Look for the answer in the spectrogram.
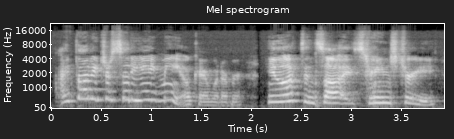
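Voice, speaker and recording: An amateur storyteller reads her own childhood writing aloud in a mock-dramatic, sardonic way, tossing in casual snarky asides. Her high voice moves quickly with huge swings in pitch, and her manner is theatrical and self-mocking.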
